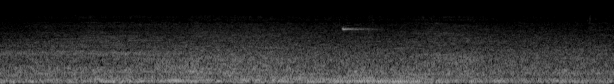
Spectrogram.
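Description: Steady street traffic noise with a low hum running under it, and one brief high squeak about three and a half seconds in.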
